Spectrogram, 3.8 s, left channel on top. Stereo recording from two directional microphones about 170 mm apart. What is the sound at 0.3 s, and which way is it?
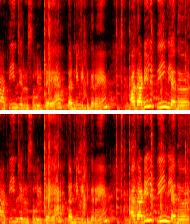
A woman's voice, 5° left (ahead or behind).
